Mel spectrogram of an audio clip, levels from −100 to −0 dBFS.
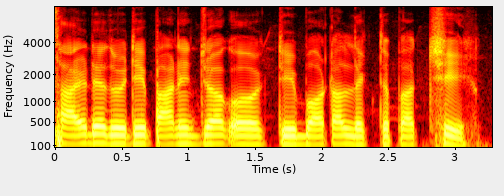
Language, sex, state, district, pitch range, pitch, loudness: Bengali, male, West Bengal, Cooch Behar, 120-130 Hz, 125 Hz, -14 LUFS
